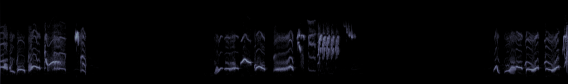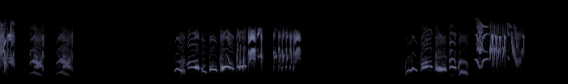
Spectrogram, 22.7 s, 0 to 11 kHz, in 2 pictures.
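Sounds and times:
bird song: 0.0s - 2.2s, 3.8s - 7.6s, 9.4s - 13.3s, 14.4s - 17.8s, 19.1s - 22.3s.

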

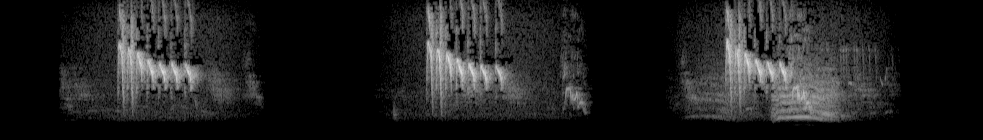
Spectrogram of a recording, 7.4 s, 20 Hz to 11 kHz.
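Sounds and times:
Eurasian blue tit uttering high fast falling trills: 0.8s - 1.6s, 3.2s - 4.4s, 5.2s - 6.6s.

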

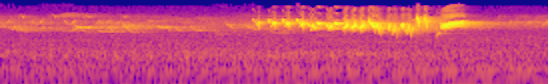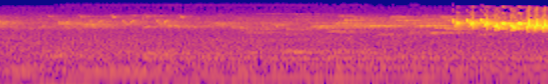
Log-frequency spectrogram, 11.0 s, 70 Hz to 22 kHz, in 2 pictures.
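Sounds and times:
common chaffinch song: 0.0s - 10.9s.

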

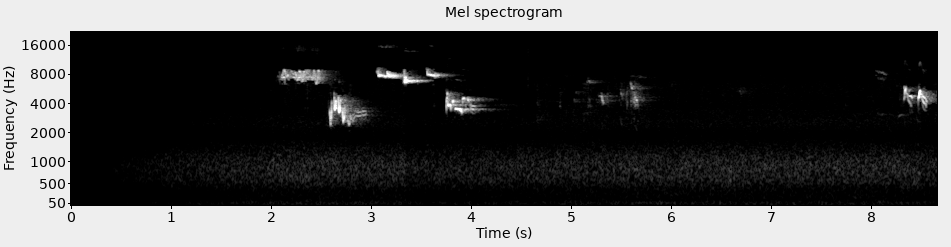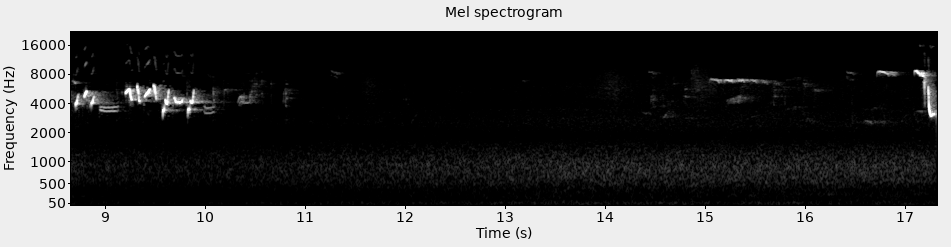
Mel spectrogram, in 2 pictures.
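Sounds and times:
low background hiss: 0.0s - 17.3s
European robin singing twittering phrases and trills: 2.1s - 5.9s, 8.0s - 11.5s, 14.4s - 17.3s.

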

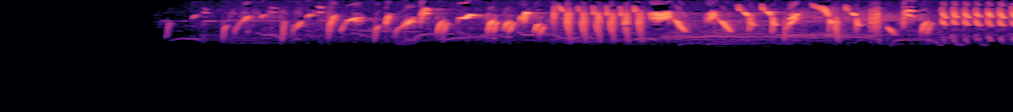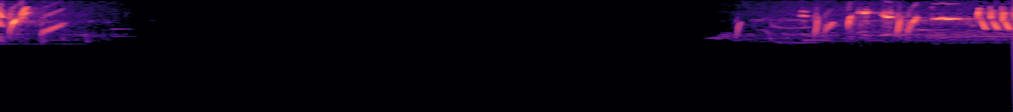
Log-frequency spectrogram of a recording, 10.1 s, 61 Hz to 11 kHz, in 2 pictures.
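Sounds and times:
bird song: 0.8s - 5.9s, 8.6s - 10.1s.

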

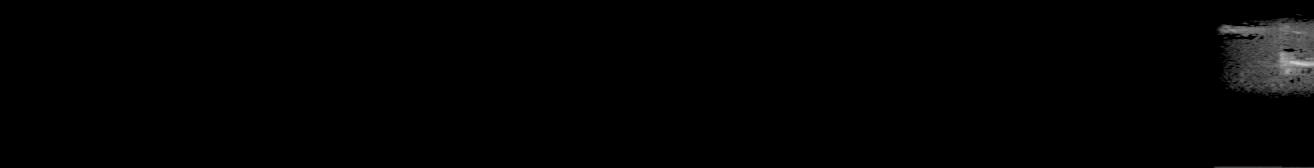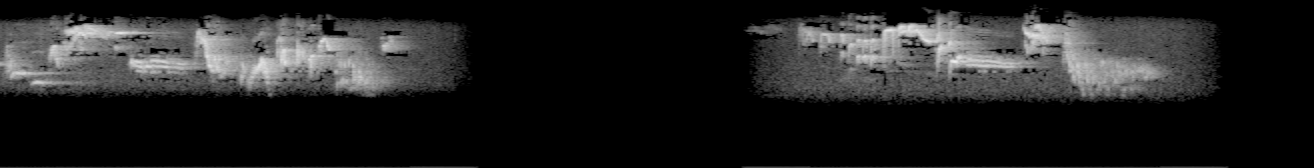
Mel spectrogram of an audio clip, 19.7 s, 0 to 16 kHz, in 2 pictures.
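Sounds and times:
European robin song: 9.2s - 13.0s, 15.5s - 18.8s.

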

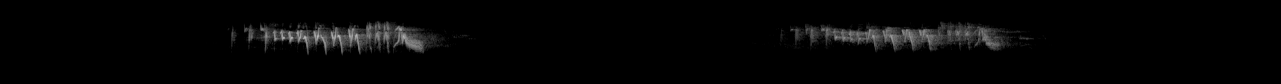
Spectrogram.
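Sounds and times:
common chaffinch song: 2.1s - 4.8s, 7.6s - 10.6s.

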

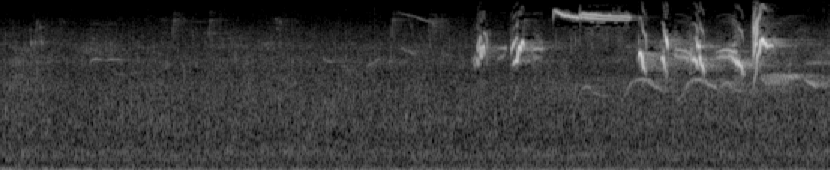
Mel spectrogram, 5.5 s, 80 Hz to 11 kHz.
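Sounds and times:
European robin singing: 3.2s - 5.4s.

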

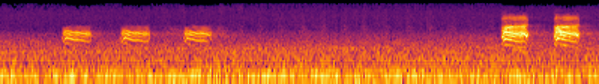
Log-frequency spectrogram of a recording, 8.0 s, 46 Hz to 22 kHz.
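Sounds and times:
constant low rumble: 0.0s - 7.4s
bird giving harsh nasal calls: 1.7s - 7.8s.

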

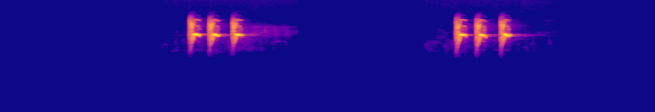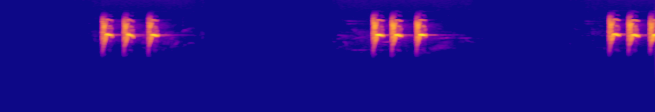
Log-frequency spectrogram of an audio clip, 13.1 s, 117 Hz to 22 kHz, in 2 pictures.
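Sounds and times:
bird chirping: 1.6s - 3.0s, 4.1s - 5.6s, 7.5s - 8.5s, 9.9s - 11.3s, 12.4s - 13.0s.

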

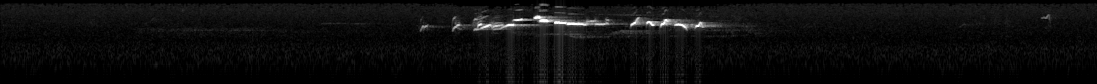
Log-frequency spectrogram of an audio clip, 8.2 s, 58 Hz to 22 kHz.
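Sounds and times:
European robin singing: 1.1s - 5.8s.

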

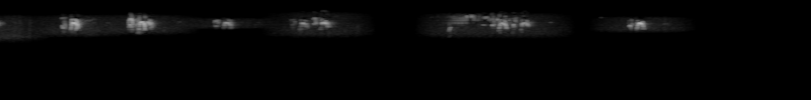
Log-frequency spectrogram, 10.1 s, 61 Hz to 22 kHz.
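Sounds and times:
barn swallow chirping calls: 0.0s - 4.6s, 5.4s - 8.5s.

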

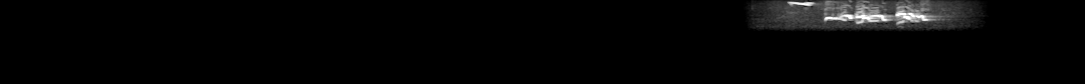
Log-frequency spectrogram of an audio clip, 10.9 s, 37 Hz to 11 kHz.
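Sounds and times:
European robin singing: 7.9s - 9.5s.

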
